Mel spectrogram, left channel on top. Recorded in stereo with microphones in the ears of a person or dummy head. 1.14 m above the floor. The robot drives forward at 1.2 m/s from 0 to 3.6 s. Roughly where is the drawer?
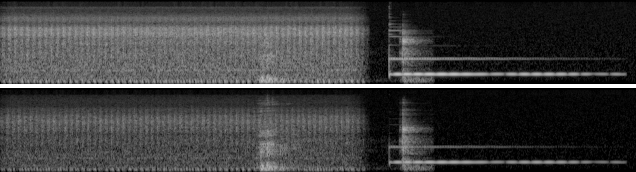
Right.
